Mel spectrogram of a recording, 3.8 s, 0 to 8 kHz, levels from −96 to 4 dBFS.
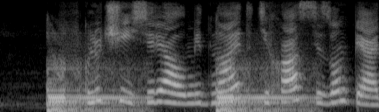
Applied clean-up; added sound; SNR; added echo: none; Organ; 0 dB; none.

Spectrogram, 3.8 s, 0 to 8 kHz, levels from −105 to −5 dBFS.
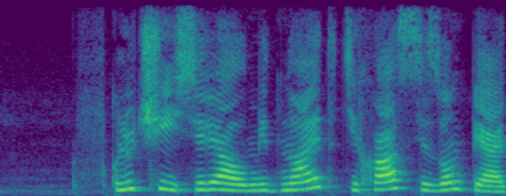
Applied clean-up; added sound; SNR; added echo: none; none; none; none.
